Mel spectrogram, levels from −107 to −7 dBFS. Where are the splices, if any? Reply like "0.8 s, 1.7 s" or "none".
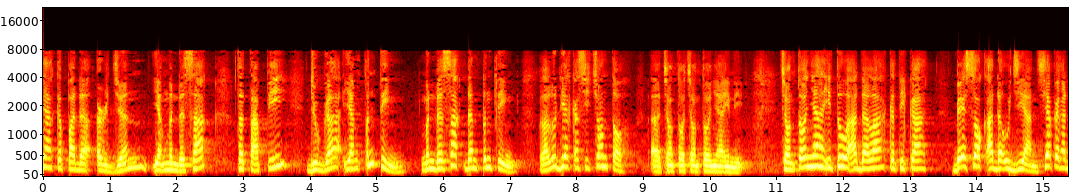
9.0 s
